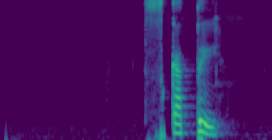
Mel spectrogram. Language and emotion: Russian, angry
